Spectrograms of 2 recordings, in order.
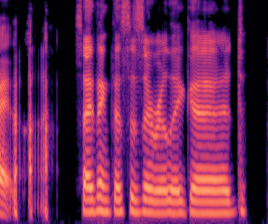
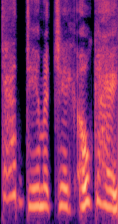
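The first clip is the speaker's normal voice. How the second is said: put-on Southern accent; 7 semitones higher than usual. Imitating a friend's mom reacting to a confession: Southern accent. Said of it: "giving her a real Southern accent".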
